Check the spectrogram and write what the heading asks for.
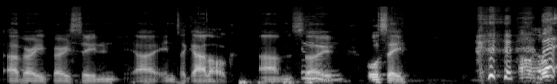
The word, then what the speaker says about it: Tagalog: do it zach okay the accident is um at the ga so it's tagalog not tagalog tagalog yeah i just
